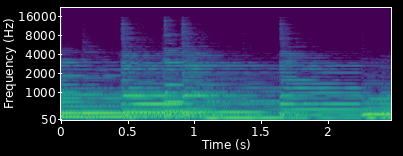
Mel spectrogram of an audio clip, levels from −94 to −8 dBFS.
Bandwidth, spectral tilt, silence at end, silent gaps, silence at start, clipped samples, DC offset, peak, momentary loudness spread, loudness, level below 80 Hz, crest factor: 14 kHz; -8.5 dB/octave; 0 s; none; 0 s; under 0.1%; under 0.1%; -20 dBFS; 8 LU; -33 LUFS; -60 dBFS; 12 dB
